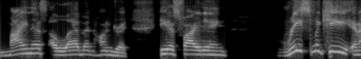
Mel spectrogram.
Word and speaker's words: Reese: He is fighting Reese McKee, and I know it's Reese and not Rise.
